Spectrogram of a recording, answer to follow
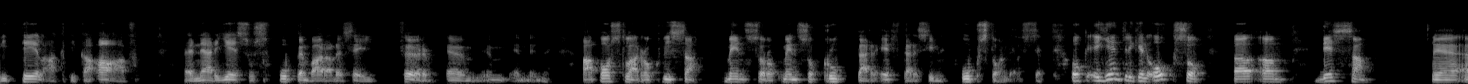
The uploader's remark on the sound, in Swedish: Avsnittet är inspelat via länk och ljudkvaliteten därför en aning ojämn.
